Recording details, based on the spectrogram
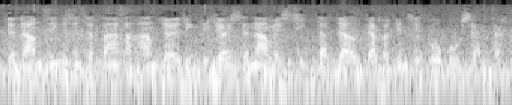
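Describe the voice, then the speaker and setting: An actor playing a pedantic robot guard in a 1960s radio play, with stiff, formal, bureaucratic diction. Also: male voice, on the high side, steady tone, quick pace, natural voice. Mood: officious, unemotional. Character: pedantic officious robot guard escorting human prisoners. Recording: very noisy old radio recording.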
